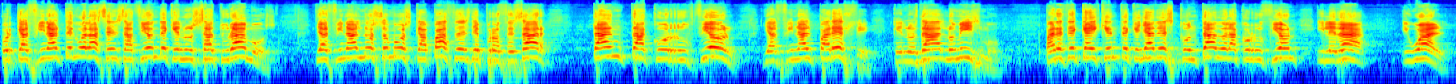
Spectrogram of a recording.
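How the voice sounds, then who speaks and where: A man's voice: very high-pitched, moderate pace, pushed and bright. A man with a Spain Spanish accent giving a political rally speech outdoors, mixing jokes with rhetorical repetition. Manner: rhetorical, joke-telling, repeats for emphasis.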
